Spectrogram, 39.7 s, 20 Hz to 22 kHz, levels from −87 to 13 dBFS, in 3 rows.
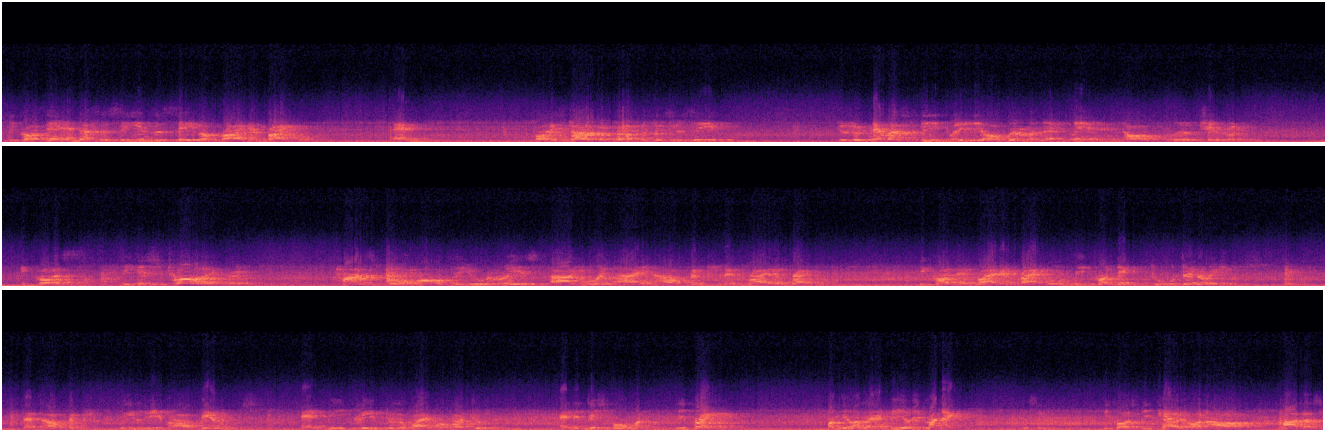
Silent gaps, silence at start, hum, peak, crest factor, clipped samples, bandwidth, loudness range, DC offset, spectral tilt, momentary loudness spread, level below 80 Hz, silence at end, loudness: none; 0 s; none; -2 dBFS; 14 dB; under 0.1%; 9.4 kHz; 4 LU; under 0.1%; -6 dB/octave; 13 LU; -44 dBFS; 0 s; -16 LUFS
